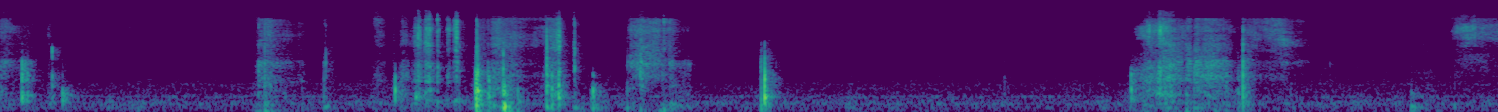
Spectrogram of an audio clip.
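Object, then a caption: Glossy paper magazine pages. Fingertips turn and crinkle the pages of a crinkled glossy paper magazine resting on a table. Quiet, dry crackles and short papery snaps come in scattered bursts, with a few longer, brighter rustling swishes as pages move. Brief pauses of near-silence separate them.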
